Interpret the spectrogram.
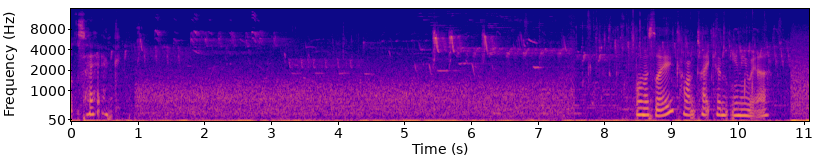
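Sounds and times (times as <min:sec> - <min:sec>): small birds chirping: 0:00.0 - 0:10.8
steady rushing noise: 0:00.9 - 0:08.5, 0:10.5 - 0:11.0.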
